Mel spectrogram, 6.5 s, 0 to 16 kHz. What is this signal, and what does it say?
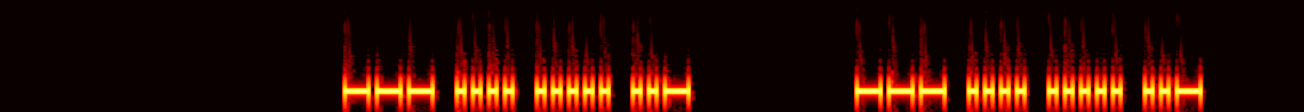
Morse code, heard as a keyed tone, about 30 wpm, 700 Hz. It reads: OH5U OH5U
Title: DXCC-100 Call Signs - 4 Characters - Repeated 2x - 30wpm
